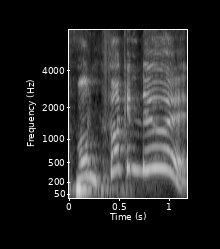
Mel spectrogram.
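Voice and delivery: very high, shrill, shouted yell. Urging another speaker to start reading aloud, yelling. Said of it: "stop yelling at me".

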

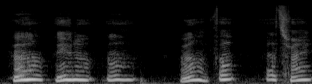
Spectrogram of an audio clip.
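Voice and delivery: very high, floating, ghostlike voice. Doing an impression when asked by another speaker: Casey Affleck as a ghost impression. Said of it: "do you wanna do your impression of Casey Affleck as a ghost?".

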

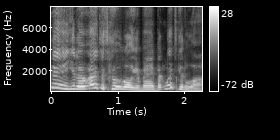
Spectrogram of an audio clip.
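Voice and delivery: acted-out, utterly plain, matter-of-fact, casual delivery. Retelling a character's line after a fight: imitating a matter-of-fact tone. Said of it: "the most matter-of-fact way possible".

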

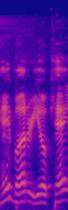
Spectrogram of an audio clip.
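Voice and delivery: loud calling out, yelling. Retelling stopping on a motorcycle to call out to a kid: retelling own yelling. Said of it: "And I'm yelling at him".

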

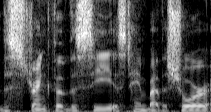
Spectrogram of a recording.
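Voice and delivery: ordinary delivery

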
